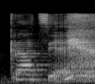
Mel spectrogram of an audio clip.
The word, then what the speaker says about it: grazie: they say like grazie because they're local, so they like chop it off nice and short. But if like tourists do that or foreigners do it, then they know they're foreigners because they're not pronouncing it correctly.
